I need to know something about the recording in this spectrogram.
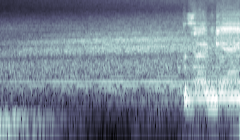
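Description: A steady rushing noise with a faint held low tone, slowly swelling in level. Near the end, the song's electronic music comes in.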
